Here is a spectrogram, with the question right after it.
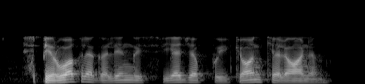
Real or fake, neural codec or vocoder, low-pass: real; none; 3.6 kHz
